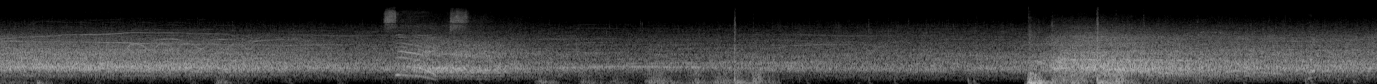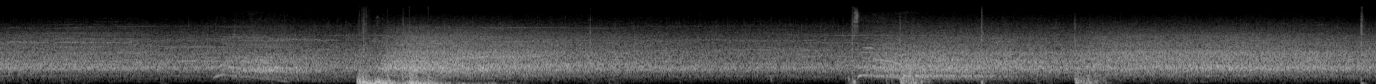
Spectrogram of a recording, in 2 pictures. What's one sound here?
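A large crowd cheers and roars throughout.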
